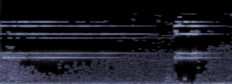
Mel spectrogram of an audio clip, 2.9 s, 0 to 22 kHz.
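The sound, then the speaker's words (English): A phone keeps going off with a steady, shrill electronic tone that rings unbroken through the whole stretch, briefly wavering near the end, over a low rumbling background; three attempts to shut it off failed to stop it. “Here I go again at the phone. This happened the other day too. I tried to shut it off 3 times and it wouldn't stop.”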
